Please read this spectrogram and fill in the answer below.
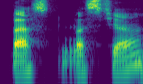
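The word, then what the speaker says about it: Bastiat: with a quote from is it pronounced bastad I've never read it out loud it's bastia bastia bastia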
